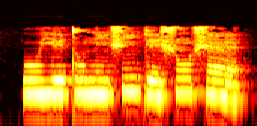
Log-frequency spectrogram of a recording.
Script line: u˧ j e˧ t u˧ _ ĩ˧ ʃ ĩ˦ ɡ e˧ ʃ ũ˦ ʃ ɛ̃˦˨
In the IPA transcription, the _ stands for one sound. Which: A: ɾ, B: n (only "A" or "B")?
B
